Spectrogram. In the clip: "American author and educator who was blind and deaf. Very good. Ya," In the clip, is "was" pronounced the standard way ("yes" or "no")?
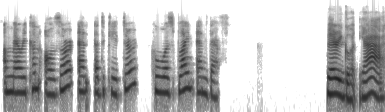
yes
